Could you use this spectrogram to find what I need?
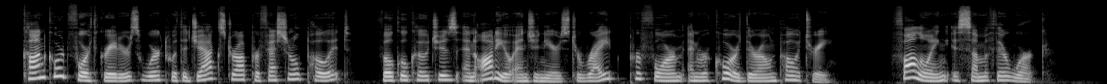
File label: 4th Grade Poetry Introduction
